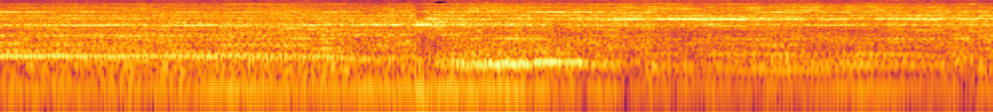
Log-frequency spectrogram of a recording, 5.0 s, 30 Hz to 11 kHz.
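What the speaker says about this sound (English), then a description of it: "rip these boards to just under 6 inches wide" Continuous, loud saw ripping through wooden boards lengthwise in a woodworking shop, a steady power-tool whine with cutting noise throughout.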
